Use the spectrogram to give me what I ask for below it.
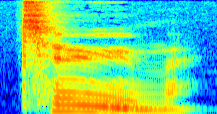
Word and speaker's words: tomb: The first rule is that if a B comes after an M at the end of a word, it's normally not pronounced. Some common examples are climb, crumb, tomb, bomb, comb. You can see here that in all of these words, we do not pronounce that final B sound.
